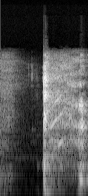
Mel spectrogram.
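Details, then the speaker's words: Single sharp dry cough in a quiet classroom from a teacher during a lesson; the teacher says allergies come every winter and that it is not COVID. "어 선생님 지금 기침하고 막 그러는데 선생님 겨울만 되면 그 알러지가 생겨 알러지 그래갖고 아 막 좀 어렵습니다 그죠 근데 뭐 코로나 걸린 거 아니니까 여러분들 너무 두려워하지 마시고 들으세요"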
